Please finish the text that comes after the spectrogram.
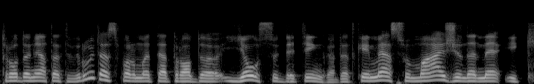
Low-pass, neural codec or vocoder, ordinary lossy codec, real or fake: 7.2 kHz; codec, 16 kHz, 0.8 kbps, ZipCodec; MP3, 48 kbps; fake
